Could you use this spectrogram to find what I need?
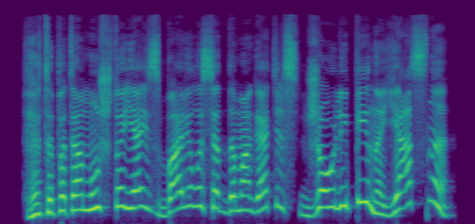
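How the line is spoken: Sudden stung shout. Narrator (Russian): Возможно, задетая за живое, Фан Мэй вдруг крикнула

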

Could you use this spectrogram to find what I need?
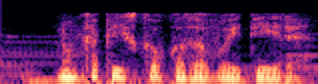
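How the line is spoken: Perfectly indifferent tone. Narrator (Italian): osservò sua moglie in tono perfettamente indifferente

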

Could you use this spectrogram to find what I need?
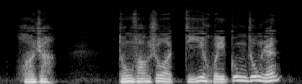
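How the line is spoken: Humiliated anger, complaining. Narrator (Chinese): 郭舍人 恼羞成怒 向汉武帝叫屈

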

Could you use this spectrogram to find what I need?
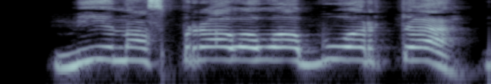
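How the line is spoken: Frantic scream. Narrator (Russian): истошно заорал сигнальщик богатыря

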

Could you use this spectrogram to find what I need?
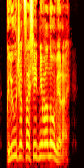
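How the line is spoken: Shouted. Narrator (Russian): крикнул Лиззи

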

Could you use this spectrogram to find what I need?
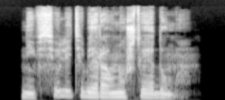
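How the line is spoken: Man's muffled question. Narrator (Russian): глухим голосом спросил мужчина

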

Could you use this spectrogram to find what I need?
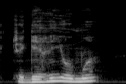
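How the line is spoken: Plain question. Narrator (French): demanda-t-elle à Monique

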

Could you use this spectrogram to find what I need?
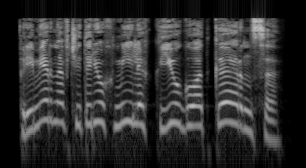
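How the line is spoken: Yelling. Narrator (Russian): вопит он

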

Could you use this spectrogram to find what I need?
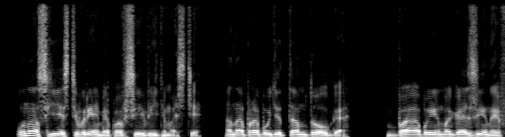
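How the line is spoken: Snorting. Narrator (Russian): фыркнул он

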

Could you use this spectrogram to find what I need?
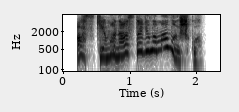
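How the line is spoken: Shrill squeal. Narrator (Russian): взвизгнула женщина-канарейка

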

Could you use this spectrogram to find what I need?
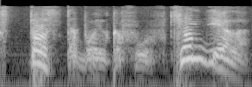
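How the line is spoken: Exclaiming. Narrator (Russian): он воскликнул

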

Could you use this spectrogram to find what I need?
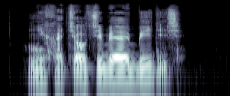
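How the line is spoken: Plain. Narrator (Russian): ответил научный сотрудник

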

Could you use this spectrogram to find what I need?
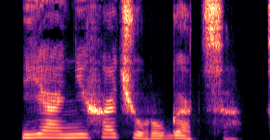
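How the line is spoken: Calm. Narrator (Russian): сказал он спокойно

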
